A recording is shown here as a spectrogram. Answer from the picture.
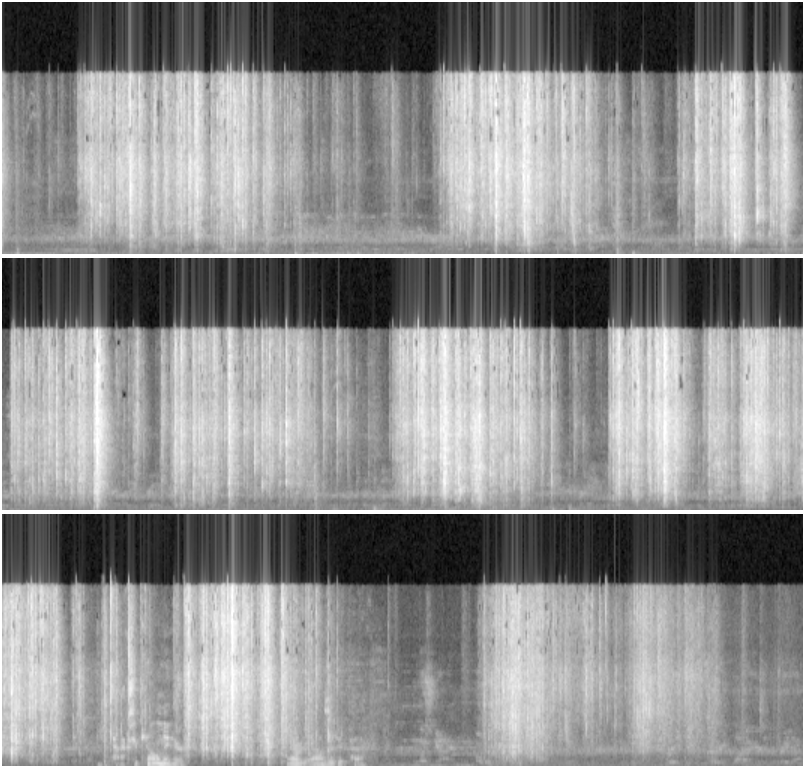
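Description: Foil trading-card pack wrappers crinkling and cards being handled and dealt onto a table, in repeated bursts every second or two.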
